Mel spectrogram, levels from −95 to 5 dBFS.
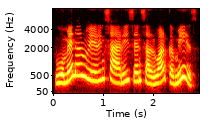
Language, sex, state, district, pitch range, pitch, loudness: English, female, Arunachal Pradesh, Lower Dibang Valley, 300-425 Hz, 340 Hz, -14 LUFS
